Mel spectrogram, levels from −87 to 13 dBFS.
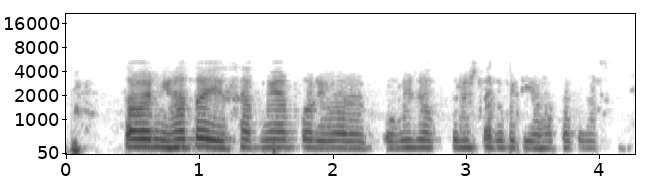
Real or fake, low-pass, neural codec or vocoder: real; 5.4 kHz; none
